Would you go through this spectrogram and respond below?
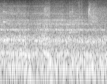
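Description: A tram rolls along an Istanbul street in one steady, loud rumble of wheels on rail, running without a break and with a faint metallic clatter on top.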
